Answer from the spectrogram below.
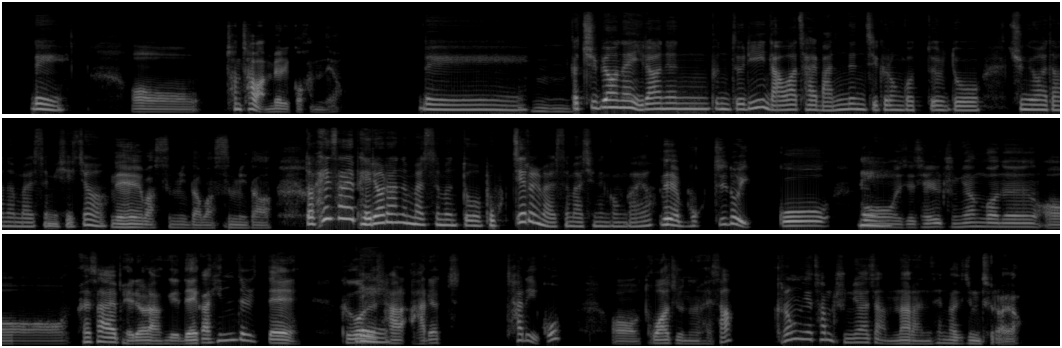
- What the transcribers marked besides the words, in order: tapping; other background noise; "알아" said as "알여"
- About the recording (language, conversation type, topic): Korean, podcast, 직장을 그만둘지 고민할 때 보통 무엇을 가장 먼저 고려하나요?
